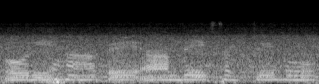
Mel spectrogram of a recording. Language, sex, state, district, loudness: Hindi, male, Haryana, Rohtak, -16 LUFS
